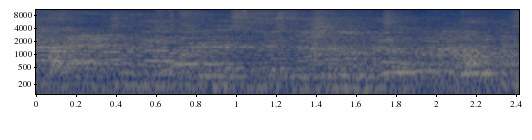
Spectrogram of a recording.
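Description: Background chatter of diners talking in a small restaurant, indistinct voices over a steady room hum.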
